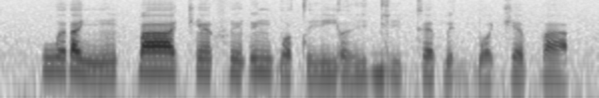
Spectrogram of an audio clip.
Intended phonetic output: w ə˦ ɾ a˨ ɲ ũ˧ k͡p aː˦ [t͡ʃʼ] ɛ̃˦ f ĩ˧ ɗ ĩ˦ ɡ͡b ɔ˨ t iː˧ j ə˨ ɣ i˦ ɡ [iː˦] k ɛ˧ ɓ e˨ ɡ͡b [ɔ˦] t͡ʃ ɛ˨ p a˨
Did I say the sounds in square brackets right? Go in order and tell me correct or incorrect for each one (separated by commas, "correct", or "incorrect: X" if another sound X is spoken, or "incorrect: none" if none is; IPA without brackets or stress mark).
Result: incorrect: t͡ʃ, incorrect: iː˨, incorrect: ɔ˨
